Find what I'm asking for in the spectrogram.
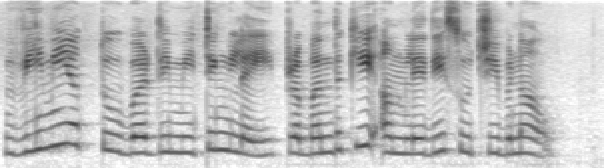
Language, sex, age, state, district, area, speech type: Punjabi, female, 18-30, Punjab, Shaheed Bhagat Singh Nagar, urban, read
